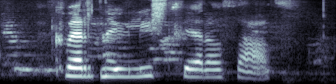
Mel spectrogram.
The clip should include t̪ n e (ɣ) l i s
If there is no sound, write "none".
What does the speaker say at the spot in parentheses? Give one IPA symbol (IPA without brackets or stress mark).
ɣ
